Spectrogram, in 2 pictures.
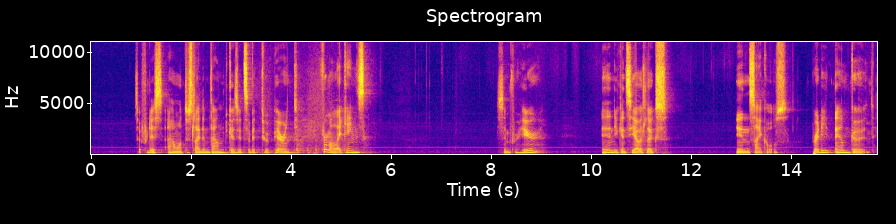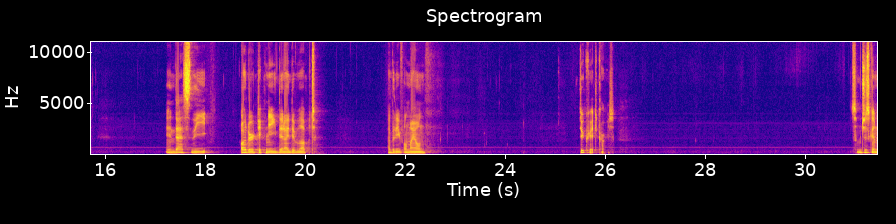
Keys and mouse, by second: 1.0 g, 2.8 click, 3.9 click, 4.3 middle click, 6.5 g, 7.1 Tab, 7.1 alt+a, 8.1 middle click, 8.3 z, 9.3 z, 10.3 middle click, 11.5 middle click, 12.2-17.0 middle drag, 17.2 middle click, 17.4-19.3 middle drag, 19.6 z, 20.0 drag, 20.8 Tab, 21.0 click, 21.3 shift+drag, 22.0 3, 22.5 1, 23.0 ctrl+r, 23.7 3, 25.2 middle click, 26.1 shift+middle click, 27.0 1, 27.1 middle click, 28.7 click, 29.4 shift+click, 29.8 g, 31.2 3.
